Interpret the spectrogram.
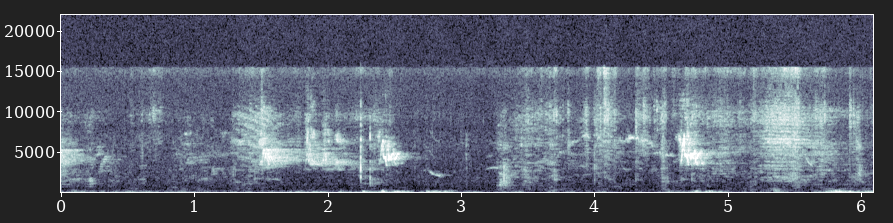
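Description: Near silence with faint bird chirps a few times over a low rumble.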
